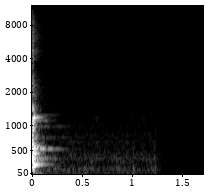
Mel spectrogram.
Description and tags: Metal Timbale closed 007
god, record, trash, home, conga, real, closed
